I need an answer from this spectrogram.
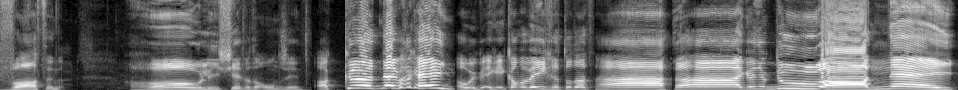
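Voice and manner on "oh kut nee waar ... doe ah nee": high, loud frantic cries; panicked yelling. Real, not acted. Gamer panicking at a chaotic moment, loud. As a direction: yell in panic as it goes wrong.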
